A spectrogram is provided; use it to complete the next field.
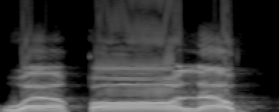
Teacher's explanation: huruf ta dilebur sifat dan hurufnya kepada huruf yang ada didepannya sehingga dibacanya adalah wafel lab jadi langsung istihlak · Di sini idghamnya adalah idgham sempurna, idgham kamil. Maka huruf ta dilebur sifat dan hurufnya kepada huruf yang ada di depannya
